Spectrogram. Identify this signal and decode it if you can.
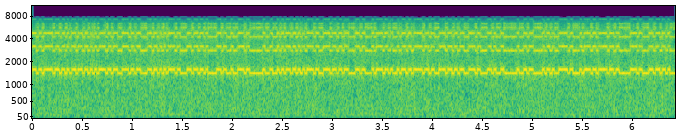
Two-tone teleprinter signal, about 170 Hz shift.
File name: findings / 202 coronal iodine 3mm.gen-09 rtty rx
